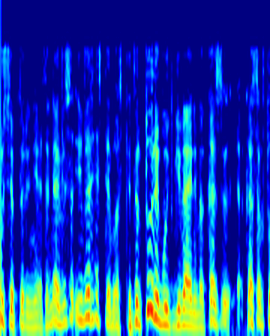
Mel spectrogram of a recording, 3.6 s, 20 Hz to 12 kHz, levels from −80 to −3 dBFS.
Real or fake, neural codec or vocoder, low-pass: fake; codec, 16 kHz, 16 kbps, FreqCodec, smaller model; 7.2 kHz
